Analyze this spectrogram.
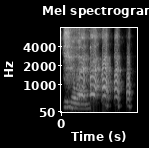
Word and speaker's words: Inoue: No, it's pronounced. People are pronouncing it. They're not pronouncing it the correct way. I know. I just took the Japanese lesson. It's actually Inoue. Yeah, it's Inoue.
